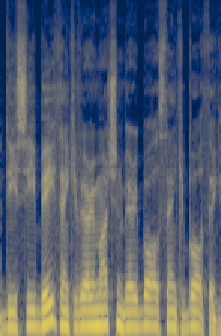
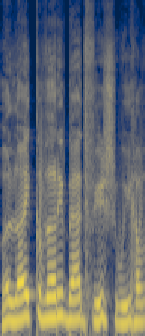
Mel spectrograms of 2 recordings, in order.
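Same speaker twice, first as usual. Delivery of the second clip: loud, high-pitched, failed attempt at Swedish accent; 6 semitones higher, 6 dB louder than usual. Prompted to do Swedish for the bit, the speaker tries a bad Swedish accent. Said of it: "I can't do Swedish".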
